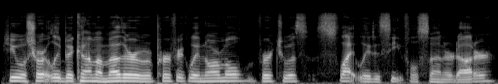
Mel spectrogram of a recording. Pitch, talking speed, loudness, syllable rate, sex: 145 Hz, 190 wpm, -17 LUFS, 5.8 syllables/s, male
